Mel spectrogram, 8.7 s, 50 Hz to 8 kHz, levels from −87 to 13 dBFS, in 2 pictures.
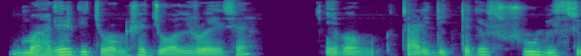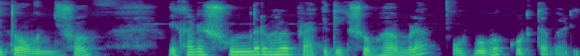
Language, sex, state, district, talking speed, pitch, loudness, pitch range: Bengali, male, West Bengal, Jhargram, 135 wpm, 125 Hz, -18 LUFS, 110-145 Hz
